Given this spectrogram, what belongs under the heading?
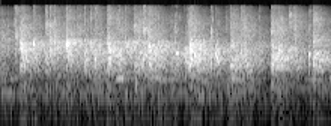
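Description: A church congregation claps and cheers in sustained applause, broad and lively with rising swells, filling the room throughout.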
